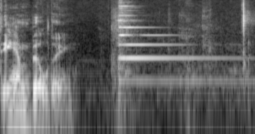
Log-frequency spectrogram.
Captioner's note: bell dinging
